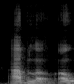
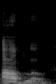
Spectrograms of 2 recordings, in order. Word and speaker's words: Abloh: print this uh say say it with me i blow oh virgil abloh okay prolific fashion designer virgil abloh dies at 41.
